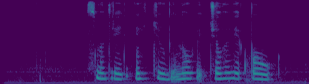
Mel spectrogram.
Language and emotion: Russian, neutral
